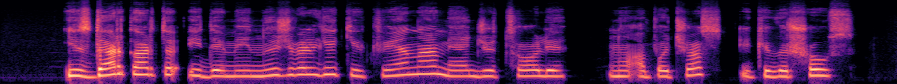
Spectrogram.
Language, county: Lithuanian, Klaipėda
